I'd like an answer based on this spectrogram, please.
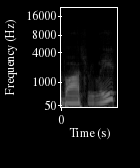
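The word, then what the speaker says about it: bas-relief: And the goal is, how do you use an image of the boss relief? That's boss spelled B-A-S dash relief. And so, but it's pronounced boss relief.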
